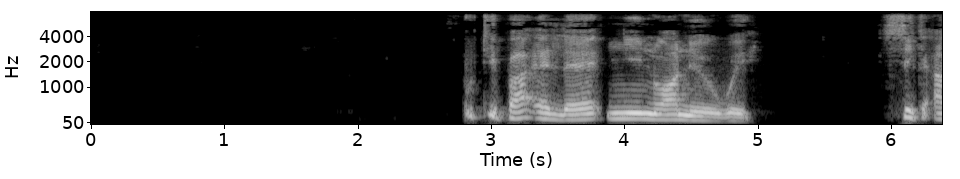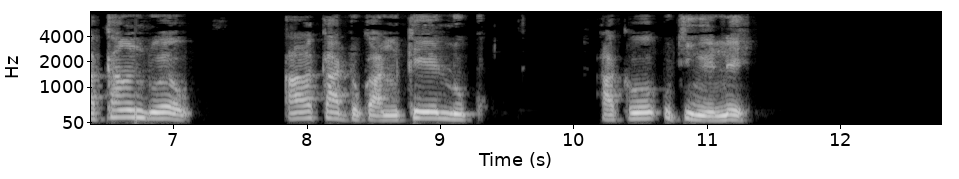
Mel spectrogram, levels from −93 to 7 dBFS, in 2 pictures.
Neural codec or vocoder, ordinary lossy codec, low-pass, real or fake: none; AAC, 48 kbps; 7.2 kHz; real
